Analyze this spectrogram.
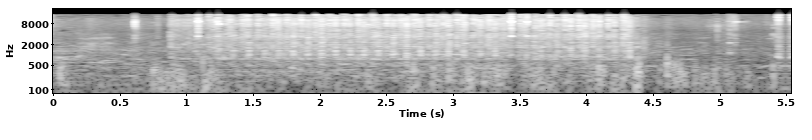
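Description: A treadle sewing machine runs with a fast rattling whir.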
